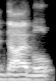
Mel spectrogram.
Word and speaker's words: Deibel: just uh texted me tiny diable rhymes with bible because it's not spelled that way at all but she just texted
